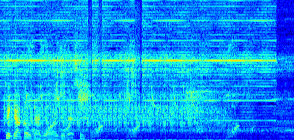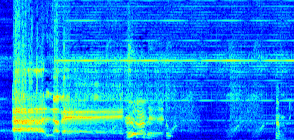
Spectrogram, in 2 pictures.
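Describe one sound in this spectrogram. Arcade game guns fire in rapid bursts.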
